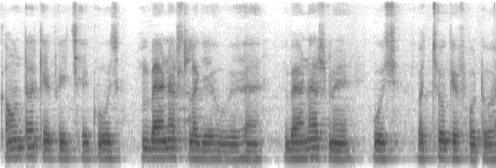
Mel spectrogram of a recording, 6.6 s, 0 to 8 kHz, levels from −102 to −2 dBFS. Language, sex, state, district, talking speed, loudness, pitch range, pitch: Hindi, male, Bihar, Bhagalpur, 135 wpm, -39 LUFS, 110-120 Hz, 115 Hz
